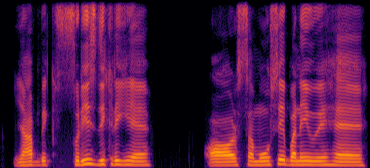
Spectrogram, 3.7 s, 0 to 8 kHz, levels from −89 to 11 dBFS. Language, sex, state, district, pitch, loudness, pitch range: Hindi, male, Arunachal Pradesh, Lower Dibang Valley, 175 Hz, -16 LUFS, 160-180 Hz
